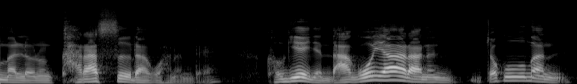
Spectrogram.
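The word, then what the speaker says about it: 名護屋: 카라스 라고 하는데 거기에는 나고야 라는 조그만 그 지역이 있어요 나고야 어 저기 일본 중부 에도 나고야 가 있죠 한자는 다르지만 이제 발음은 똑같죠 거기에 나고야 에다가 이제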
